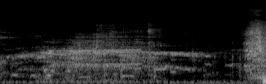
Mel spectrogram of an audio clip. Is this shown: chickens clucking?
yes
